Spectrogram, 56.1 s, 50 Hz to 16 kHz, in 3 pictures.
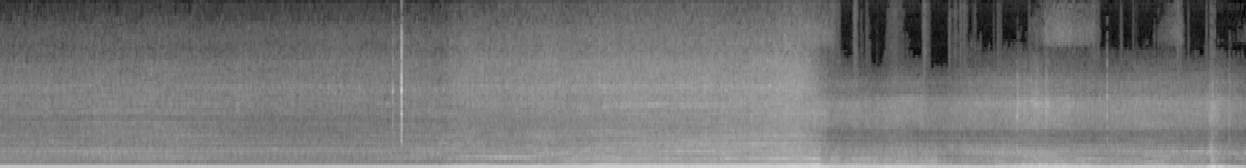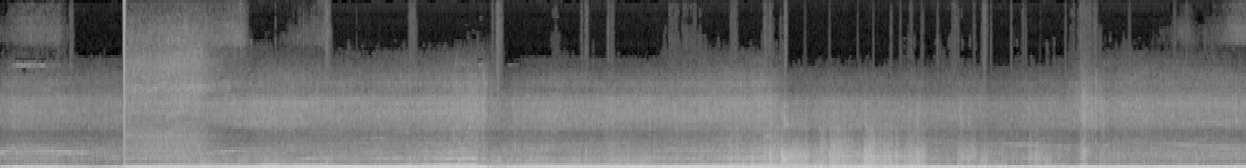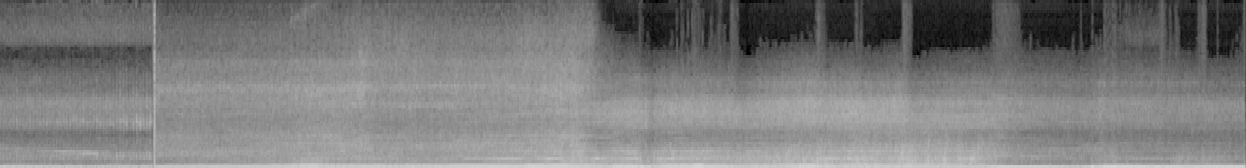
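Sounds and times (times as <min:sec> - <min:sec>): loud vehicle engine accelerating: 0:00.0 - 0:56.0.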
